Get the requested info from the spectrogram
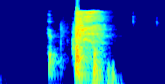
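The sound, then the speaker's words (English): A single loud human sneeze, with a short sharp inhale leading into an explosive burst, then quiet. “Usually I hit the pause button before I sneeze, but this time I didn't get to the pause button in time.”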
